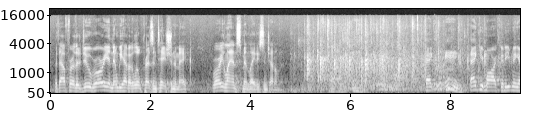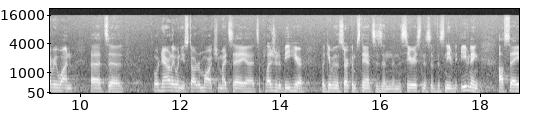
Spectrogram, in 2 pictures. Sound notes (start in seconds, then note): 4.8 audience clapping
